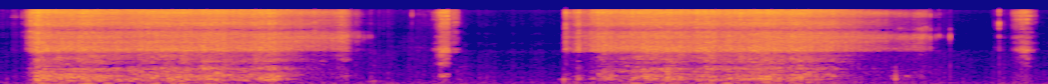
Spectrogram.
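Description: A clear plastic knife held in the fingers cuts and scrapes thin slices off a solid, rounded block of green kinetic sand on a white surface, and the slices crumble into a pile. Two long, steady, bright gritty scrapes of about three seconds each are heard, and each is followed by a few brief soft ticks and crumbles.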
